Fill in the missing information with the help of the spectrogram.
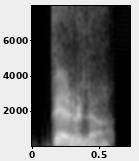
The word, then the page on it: ferula: Indian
